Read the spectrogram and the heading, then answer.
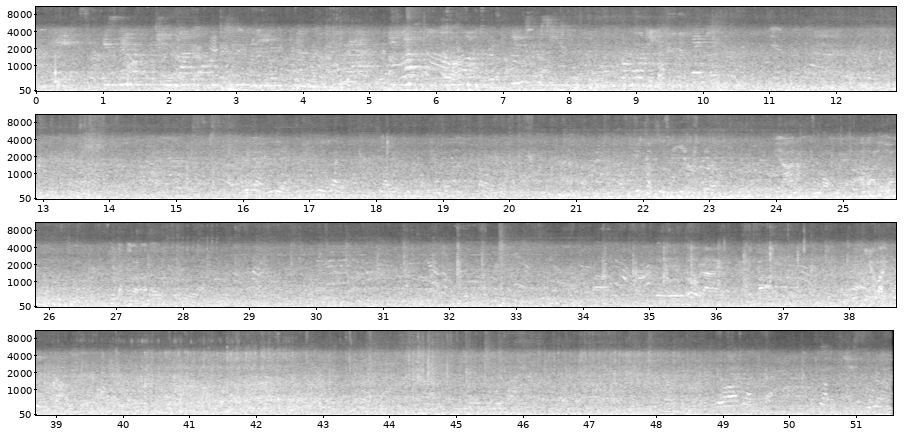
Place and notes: THSR Taichung Station, Taiwan - In the station lobby
In the station lobby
